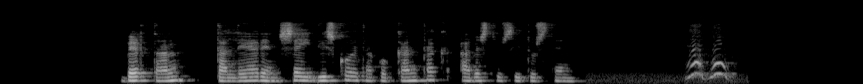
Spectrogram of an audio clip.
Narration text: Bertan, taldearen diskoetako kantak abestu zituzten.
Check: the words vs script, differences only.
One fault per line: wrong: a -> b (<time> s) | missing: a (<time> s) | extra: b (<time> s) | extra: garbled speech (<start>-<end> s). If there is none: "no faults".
extra: sei (2.9 s)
